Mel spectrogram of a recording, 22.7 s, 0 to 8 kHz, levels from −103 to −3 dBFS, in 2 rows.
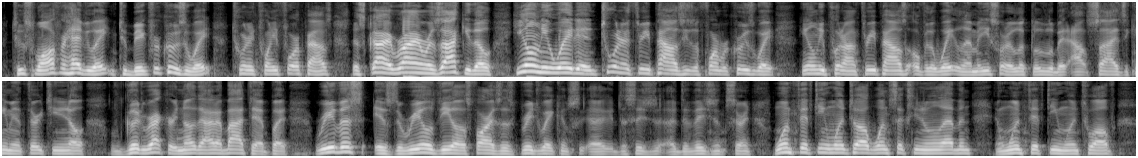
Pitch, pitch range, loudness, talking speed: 135 Hz, 120-150 Hz, -23 LUFS, 210 wpm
